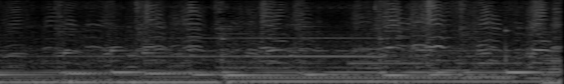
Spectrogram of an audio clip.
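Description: A flock of geese honks loudly and continuously as Rocket, a dog, flushes them, many overlapping calls blending into a noisy, nasal chorus, with no voices.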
